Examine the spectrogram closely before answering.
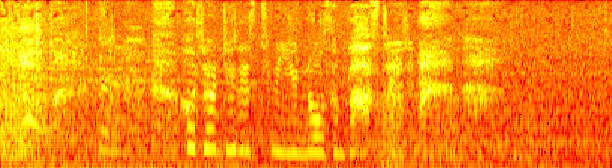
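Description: An older man speaks in a strained, pained voice.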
